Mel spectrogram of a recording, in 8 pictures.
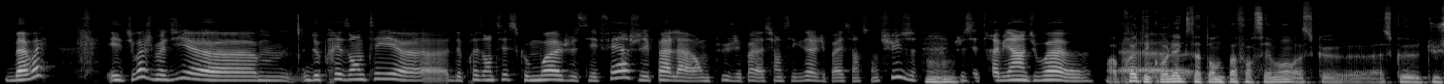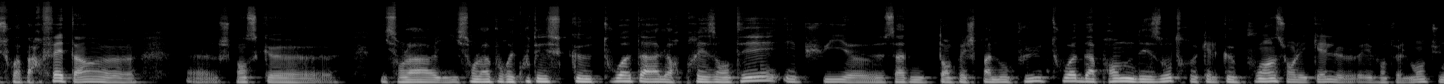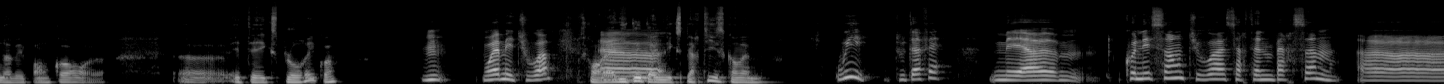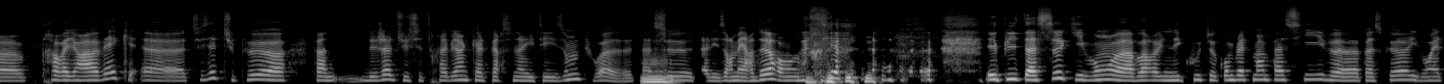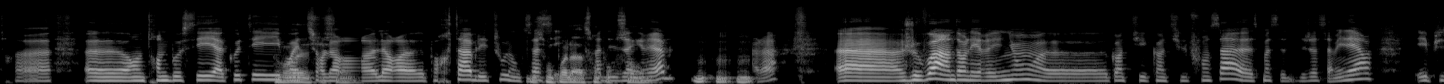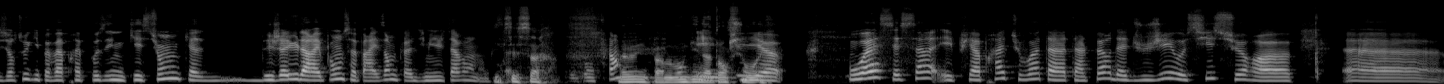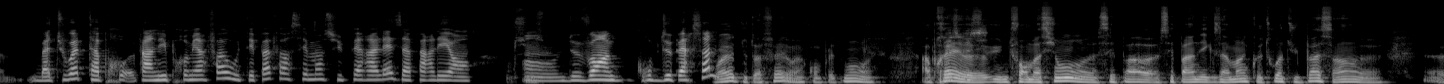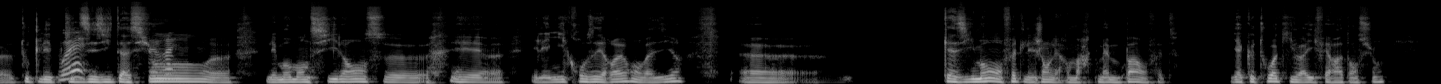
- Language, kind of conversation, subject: French, advice, Comment gérez-vous le syndrome de l’imposteur quand vous présentez un projet à des clients ou à des investisseurs ?
- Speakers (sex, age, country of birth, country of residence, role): female, 40-44, France, France, user; male, 50-54, France, Spain, advisor
- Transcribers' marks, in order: drawn out: "hem"; drawn out: "heu"; stressed: "emmerdeurs"; laugh; other background noise; teeth sucking; tapping; unintelligible speech; chuckle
